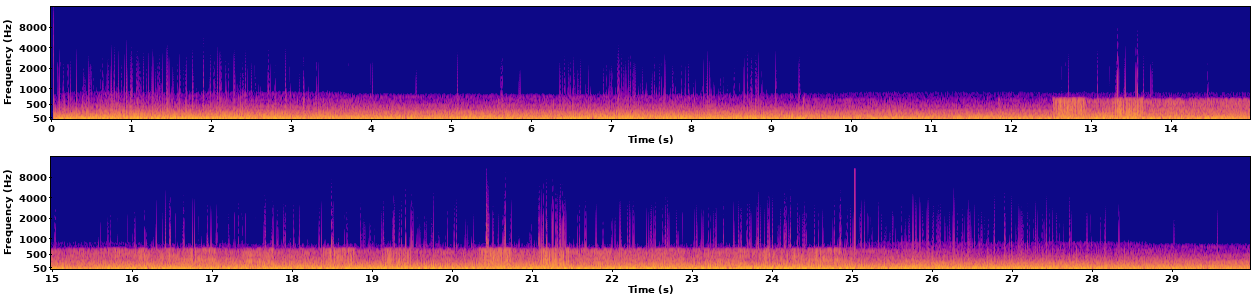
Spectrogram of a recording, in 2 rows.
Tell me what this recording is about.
Music > Multiple instruments
Demo Track #3193 (Industraumatic)
Industrial, Sci-fi, Cyberpunk, Games, Underground, Noise, Ambient, Soundtrack, Horror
